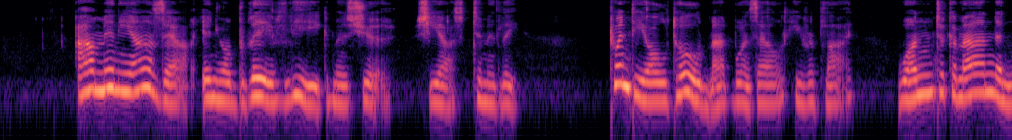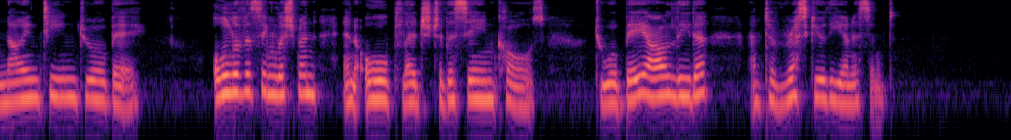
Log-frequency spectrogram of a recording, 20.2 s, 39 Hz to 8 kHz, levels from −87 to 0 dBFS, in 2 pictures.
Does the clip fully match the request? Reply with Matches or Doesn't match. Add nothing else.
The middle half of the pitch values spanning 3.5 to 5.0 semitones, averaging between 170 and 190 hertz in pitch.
Matches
